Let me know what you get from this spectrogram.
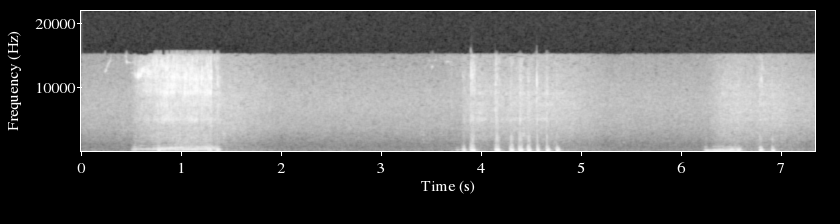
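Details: A cat asleep, sniffling and snoring in short bursts: a long low nasal snore, then a quick stuttering run of about eight little snorts, then another rasping breath.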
